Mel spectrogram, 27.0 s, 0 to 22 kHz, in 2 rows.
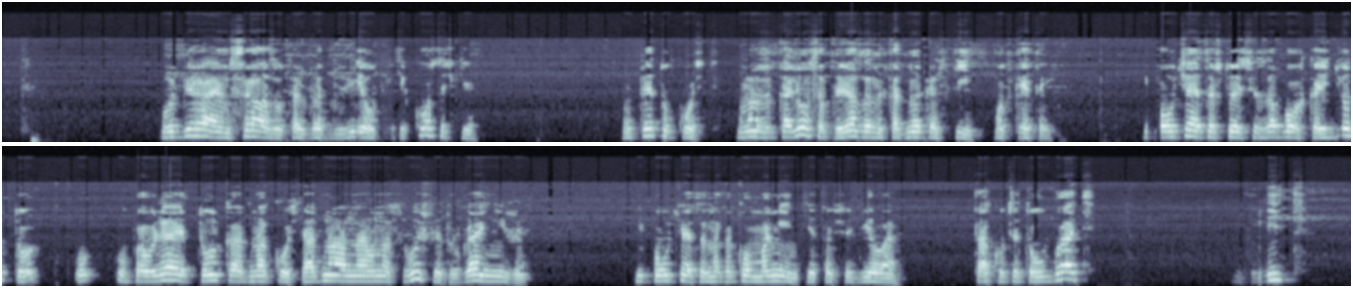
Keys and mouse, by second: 4.4 click, 5.4 middle click, 6.9-8.4 middle drag, 9.3 shift+click, 11.0 KP_3, 12.7 click, 14.0 click, 20.8 click, 23.4 click, 25.9 Delete.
